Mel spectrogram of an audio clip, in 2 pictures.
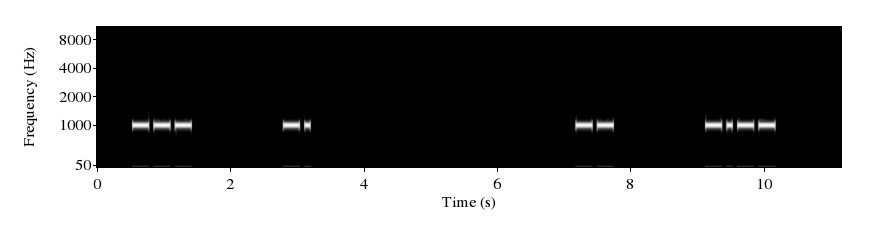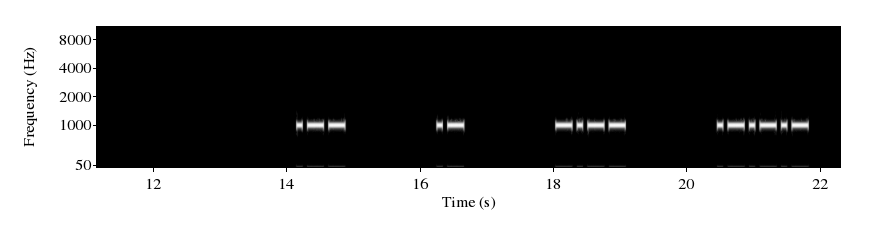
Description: Morse code, heard as a keyed tone, about 15 wpm, spaced as for 5 wpm, 1000 Hz. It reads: ON MY WAY.
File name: qotdfiles / 5wpm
